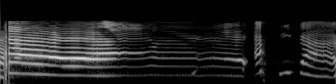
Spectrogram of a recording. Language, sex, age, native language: Icelandic, male, 9, Icelandic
